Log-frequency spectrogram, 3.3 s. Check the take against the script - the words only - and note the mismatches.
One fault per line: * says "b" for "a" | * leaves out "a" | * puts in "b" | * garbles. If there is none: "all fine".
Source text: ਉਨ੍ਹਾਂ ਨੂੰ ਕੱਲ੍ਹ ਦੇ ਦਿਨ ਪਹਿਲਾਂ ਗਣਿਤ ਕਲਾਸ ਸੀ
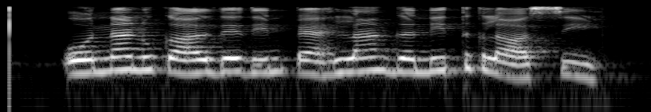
all fine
